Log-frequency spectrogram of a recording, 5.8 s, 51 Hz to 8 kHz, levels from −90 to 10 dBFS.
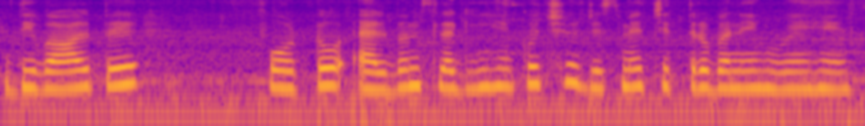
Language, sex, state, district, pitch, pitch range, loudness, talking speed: Hindi, female, Uttar Pradesh, Lucknow, 245 Hz, 230-255 Hz, -15 LUFS, 115 wpm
